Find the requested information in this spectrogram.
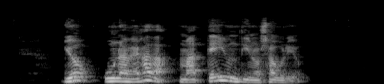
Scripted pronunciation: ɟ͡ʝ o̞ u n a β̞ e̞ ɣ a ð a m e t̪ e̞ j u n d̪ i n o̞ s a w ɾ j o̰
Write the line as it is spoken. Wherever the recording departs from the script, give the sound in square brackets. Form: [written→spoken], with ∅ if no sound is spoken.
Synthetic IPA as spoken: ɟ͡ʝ o̞ u n a β̞ e̞ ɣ a ð a m [e→a] t̪ e̞ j u n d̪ i n o̞ s a w ɾ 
